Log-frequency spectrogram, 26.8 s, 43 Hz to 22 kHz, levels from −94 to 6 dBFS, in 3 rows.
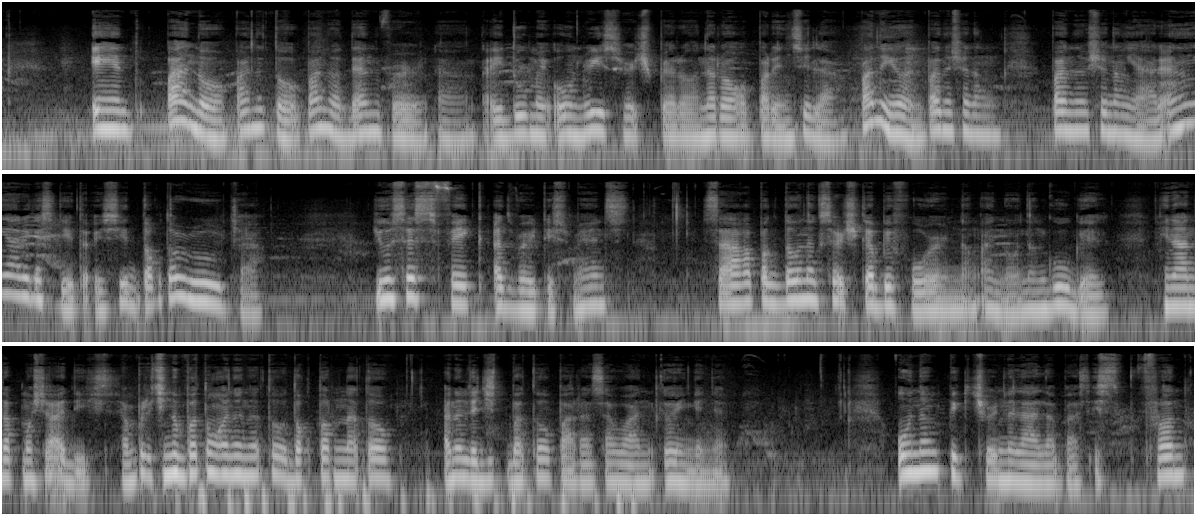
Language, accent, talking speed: Filipino, native, 170 wpm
